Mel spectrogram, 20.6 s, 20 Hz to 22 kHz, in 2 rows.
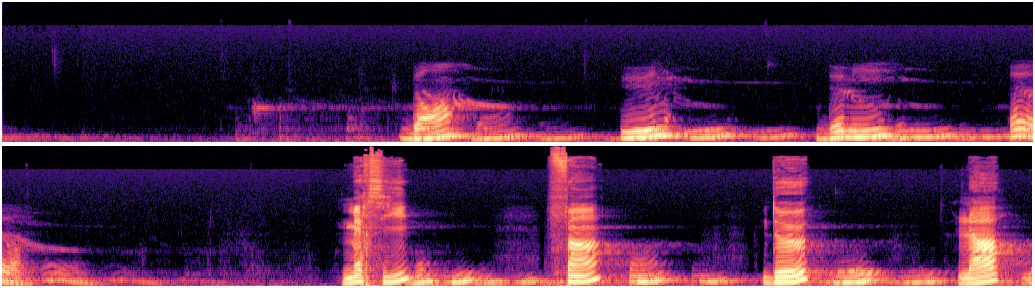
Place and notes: Audun-le-Tiche, France - Phone tube
In an underground mine, we are acting with a tube, using it like a big phone. This tube is enormous as it's 300 meters long. What we can find in a mine is just funny.
9 October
